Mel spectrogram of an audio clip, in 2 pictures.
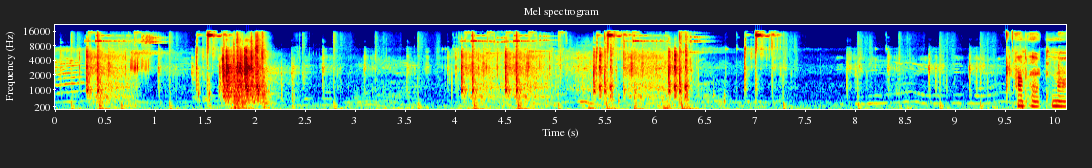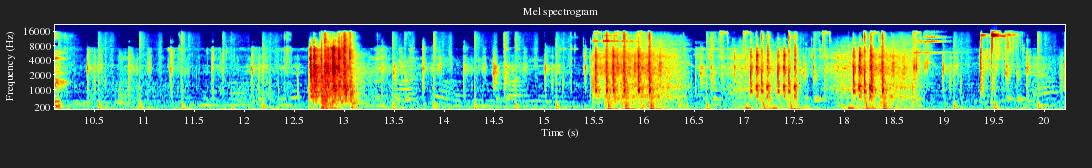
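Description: Coins jingle as they are picked up.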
